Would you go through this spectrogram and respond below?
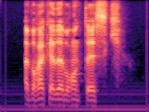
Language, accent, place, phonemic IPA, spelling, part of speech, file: French, France, Lyon, /a.bʁa.ka.da.bʁɑ̃.tɛsk/, abracadabrantesque, adjective, LL-Q150 (fra)-abracadabrantesque.wav
- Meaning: totally ludicrous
